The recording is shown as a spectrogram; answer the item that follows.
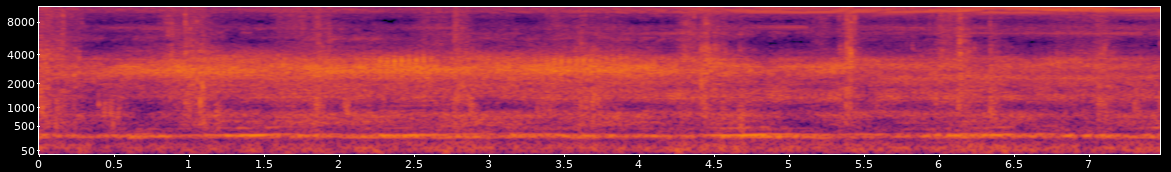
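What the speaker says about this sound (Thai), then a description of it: "มาฟังบรรยากาศ เสียงกบเสียงเขียดนะครับ" Frogs call at night in a rice field in Isan, a steady, dense chorus with regular clicking pulses. It stays fairly faint and even throughout, with no voices.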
